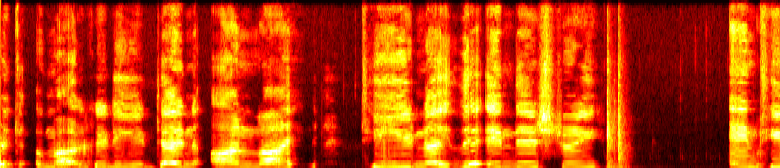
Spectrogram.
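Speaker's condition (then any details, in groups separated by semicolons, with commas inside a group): Cerebral palsy; from birth, affects walking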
